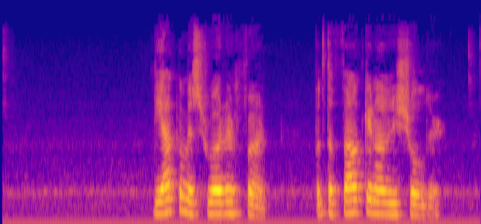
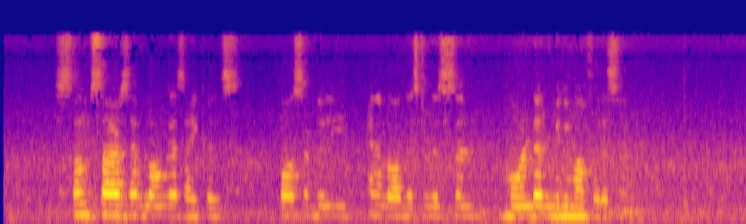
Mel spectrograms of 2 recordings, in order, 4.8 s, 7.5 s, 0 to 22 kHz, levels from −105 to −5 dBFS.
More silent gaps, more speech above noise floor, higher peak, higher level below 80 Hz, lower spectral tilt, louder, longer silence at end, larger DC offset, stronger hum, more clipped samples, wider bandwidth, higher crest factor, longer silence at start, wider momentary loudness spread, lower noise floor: neither; first, 34 dB vs 27 dB; about the same, -2 dBFS vs -2 dBFS; about the same, -54 dBFS vs -52 dBFS; second, -5 dB/octave vs -6.5 dB/octave; about the same, -20 LUFS vs -20 LUFS; second, 0.4 s vs 0.6 s; neither; first, 60 Hz at -55 dBFS vs none; neither; about the same, 12 kHz vs 11.5 kHz; about the same, 20 dB vs 20 dB; first, 1.55 s vs 0.6 s; about the same, 22 LU vs 20 LU; first, -54 dBFS vs -47 dBFS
